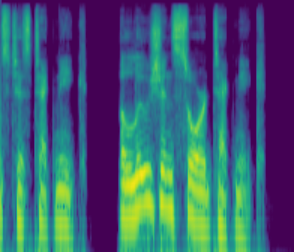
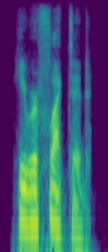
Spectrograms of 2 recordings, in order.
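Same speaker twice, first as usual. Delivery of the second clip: usual speaking voice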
